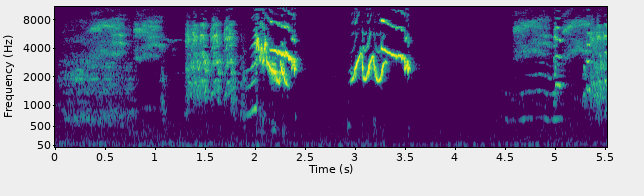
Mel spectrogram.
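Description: Blue-streaked lory giving harsh, high screeches and grating squawks in short bursts, with two loud wavering shrieks near the middle and rasping chatter around them.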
